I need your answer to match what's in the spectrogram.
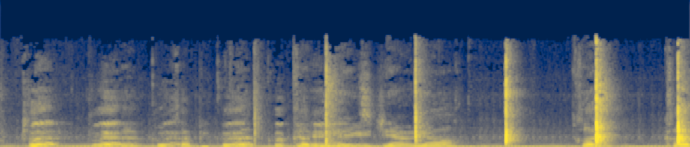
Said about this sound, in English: Clap. Everybody now, clap your hands.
